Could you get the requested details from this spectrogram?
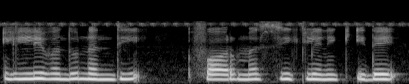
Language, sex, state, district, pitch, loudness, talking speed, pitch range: Kannada, female, Karnataka, Bidar, 240 Hz, -14 LUFS, 90 wpm, 230-250 Hz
